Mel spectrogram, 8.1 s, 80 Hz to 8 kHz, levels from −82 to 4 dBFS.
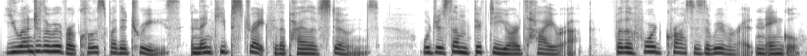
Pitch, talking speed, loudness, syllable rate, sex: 205 Hz, 245 wpm, -18 LUFS, 5.7 syllables/s, female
